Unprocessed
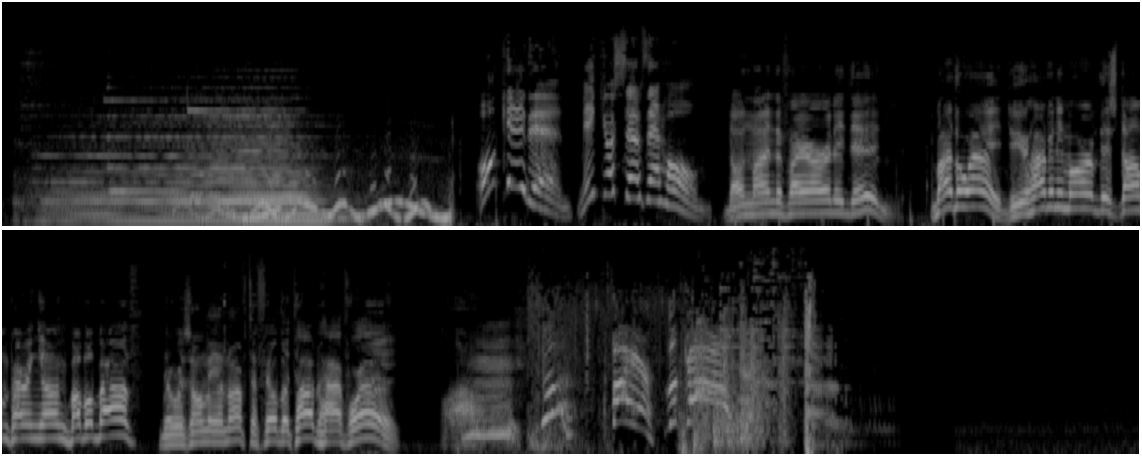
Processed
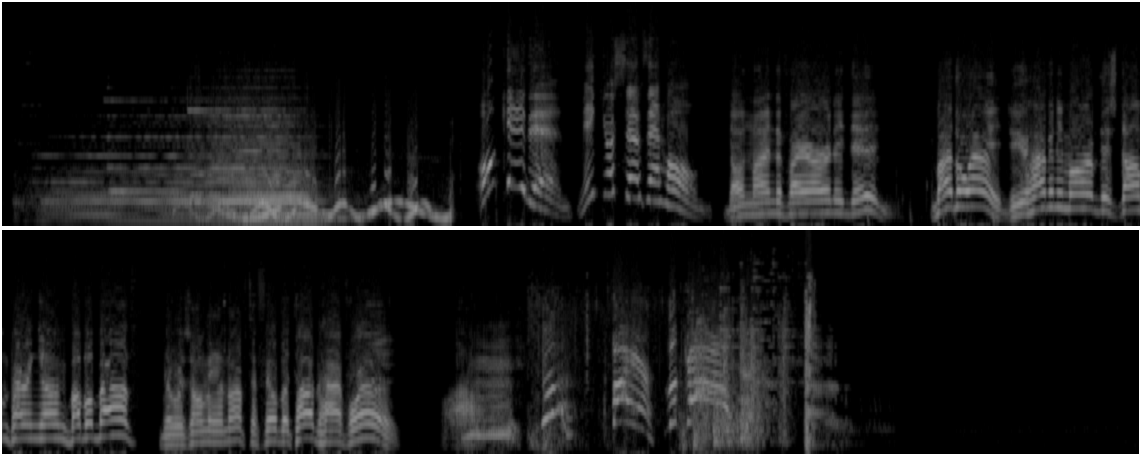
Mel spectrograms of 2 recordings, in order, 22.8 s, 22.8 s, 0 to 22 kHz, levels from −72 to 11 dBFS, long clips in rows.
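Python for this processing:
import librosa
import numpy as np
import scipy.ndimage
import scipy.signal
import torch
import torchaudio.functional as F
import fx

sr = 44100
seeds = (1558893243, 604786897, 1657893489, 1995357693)

p1 = scipy.signal.sosfilt(scipy.signal.butter(2, 120.0, 'highpass', fs=sr, output='sos'), x)
p2 = np.where(np.abs(p1) >= 10.0 ** (-27.0 / 20.0), p1, 0.0)
p3 = p1 + (p2 * 10.0 ** (-6.0 / 20.0))
y = p3 * 10.0 ** (-6.5 / 20.0)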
